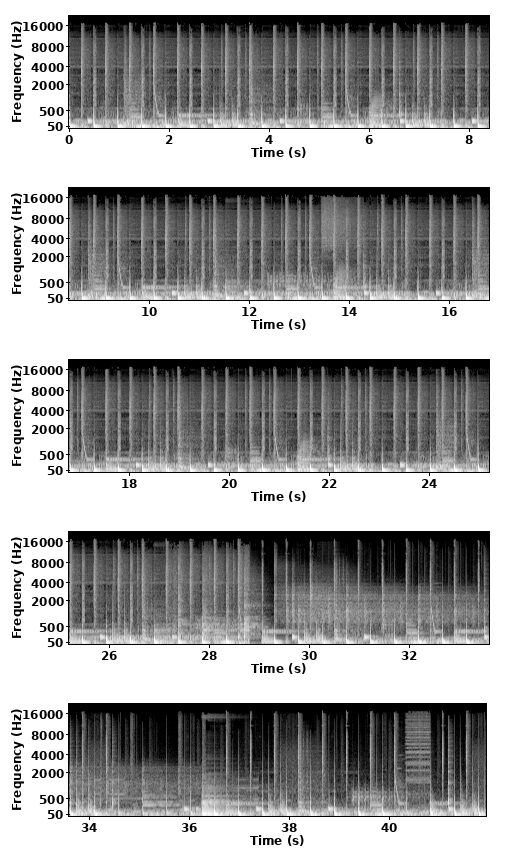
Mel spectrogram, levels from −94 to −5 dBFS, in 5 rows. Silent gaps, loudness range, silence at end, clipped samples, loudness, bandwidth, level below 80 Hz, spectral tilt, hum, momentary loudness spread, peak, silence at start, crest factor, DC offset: none; 2 LU; 0 s; under 0.1%; -19 LUFS; 17.5 kHz; -18 dBFS; -5 dB/octave; none; 4 LU; 0 dBFS; 0 s; 16 dB; under 0.1%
